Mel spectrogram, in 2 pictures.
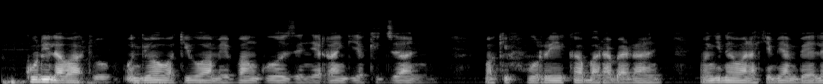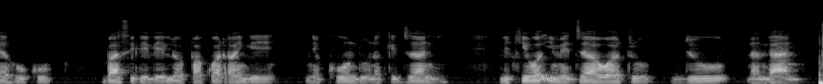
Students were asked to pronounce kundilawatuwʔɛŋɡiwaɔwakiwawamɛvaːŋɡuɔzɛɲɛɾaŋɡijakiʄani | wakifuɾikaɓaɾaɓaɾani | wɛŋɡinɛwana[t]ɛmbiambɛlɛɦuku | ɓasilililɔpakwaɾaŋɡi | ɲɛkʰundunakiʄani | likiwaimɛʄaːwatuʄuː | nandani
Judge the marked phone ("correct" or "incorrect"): incorrect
